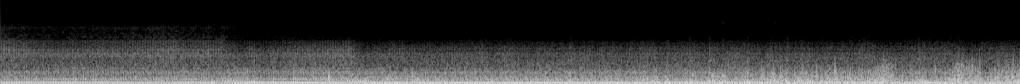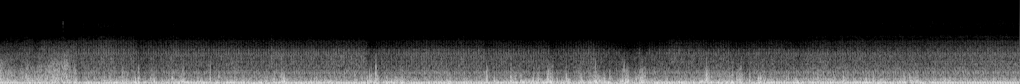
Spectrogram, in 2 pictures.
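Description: Hydraulics whine as an excavator arm moves.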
